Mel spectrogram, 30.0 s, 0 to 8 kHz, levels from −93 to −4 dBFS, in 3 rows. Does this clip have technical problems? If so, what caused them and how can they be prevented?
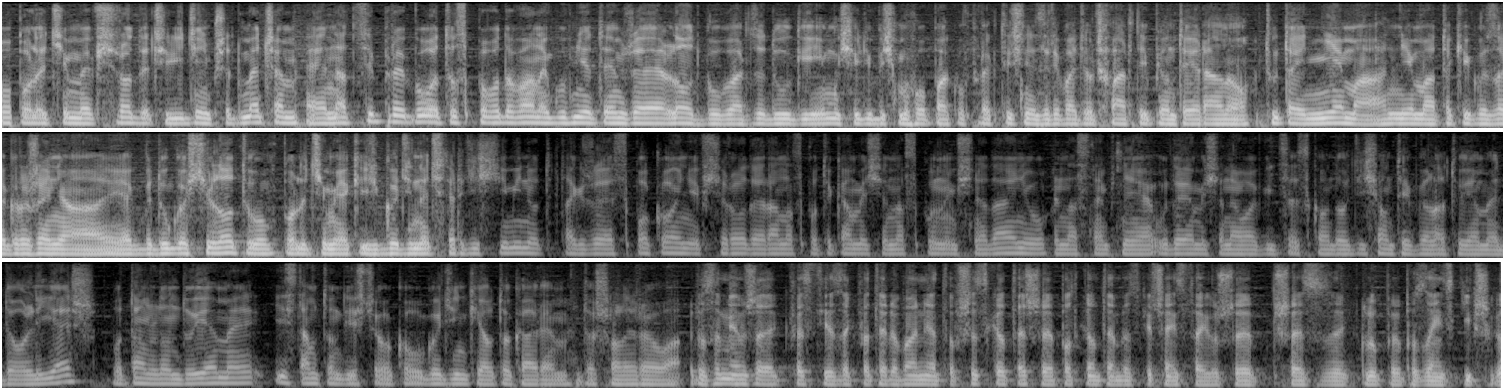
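Yes, there is gain pumping throughout the clip. The likely cause is input gain set far too high for the microphone, so a fast limiter or compressor clamps down on every loud sound and lets go in the gaps. The gain swings by around 10 dB, which squashes loud and soft parts together. To prevent it, lower the microphone gain until peaks stop driving the limiter.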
